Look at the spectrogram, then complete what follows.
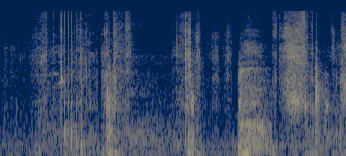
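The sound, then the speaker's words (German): Pages of a book being flipped through to find a passage, a series of soft papery swishes and rustles at irregular intervals, fairly quiet, with no talking. “ich mit Blättern verbringen”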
